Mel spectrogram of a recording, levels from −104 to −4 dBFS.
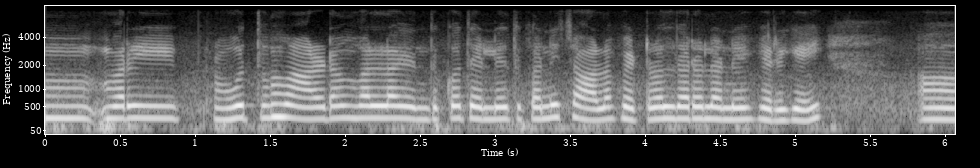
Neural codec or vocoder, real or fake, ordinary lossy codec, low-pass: none; real; none; 7.2 kHz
